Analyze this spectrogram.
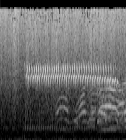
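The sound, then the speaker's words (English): A voice imitates a trucus bird whistle: one long, steady, high-pitched whistle held for about two seconds, with rising and falling warbled chirps looping beneath it. “A trucus whistles through the day like this.”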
